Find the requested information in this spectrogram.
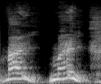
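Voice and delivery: very high calling-out voice; high, hooted call for attention; imitated shouting. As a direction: mimic hailing a passing runner. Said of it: "I started shouting to him".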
